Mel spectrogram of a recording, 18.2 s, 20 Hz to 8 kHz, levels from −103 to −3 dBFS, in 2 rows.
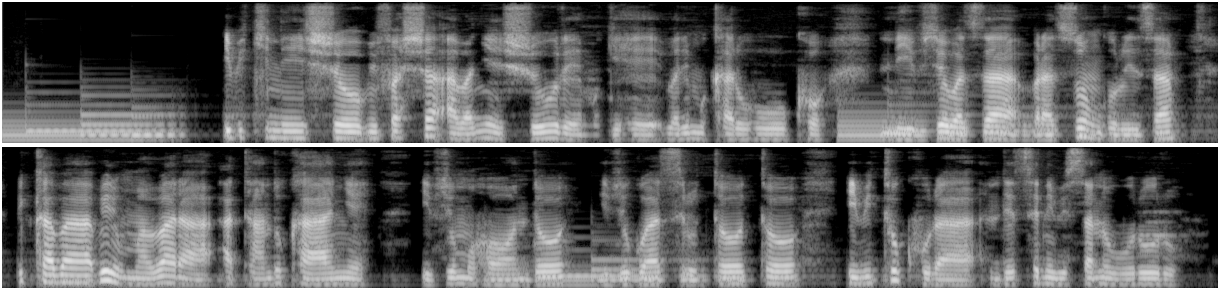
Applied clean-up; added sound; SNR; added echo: neural mask model RNNoise.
